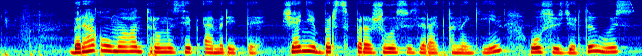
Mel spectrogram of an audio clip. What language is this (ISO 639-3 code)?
kaz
